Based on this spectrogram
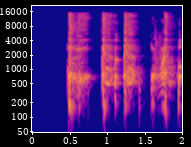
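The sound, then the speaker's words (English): A man, a butler speaking on the telephone, coughs in a quick series of four harsh bursts, each sharp and raspy, with brief pauses between them and no speech. “He began coughing again.”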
